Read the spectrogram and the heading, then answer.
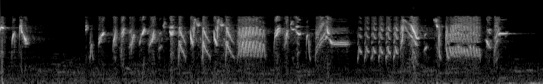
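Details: Lively European goldfinch song recorded in 2018: quick high chirps, buzzy nasal notes and liquid trills tumbling together in fast, jumbled phrases with short pauses.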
